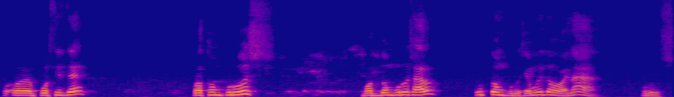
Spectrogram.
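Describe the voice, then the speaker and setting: Male tutor, high pitch, keeps firing questions at the class, dry room. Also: normal speed, slightly rough, no echo. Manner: asks students many rhetorical questions; repeats key words. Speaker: teacher. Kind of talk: classroom grammar lesson. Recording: dry, slightly dull lo-fi sound.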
